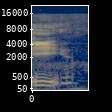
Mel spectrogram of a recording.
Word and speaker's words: Mayu: My name is My name My name is Mayu is E is pronounced E.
